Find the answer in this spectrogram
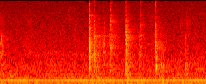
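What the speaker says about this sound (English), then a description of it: "Let's type in, like blah, and type in whatever." A few sharp keystrokes on a computer keyboard click in a short cluster partway through, faint against a steady low electrical hum, with no talk.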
